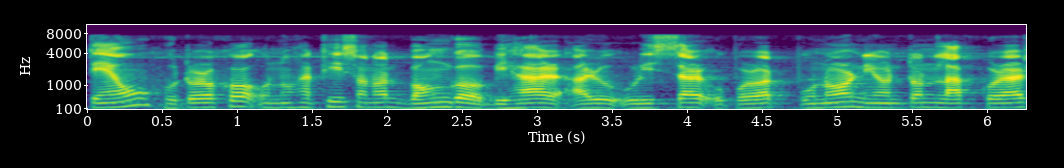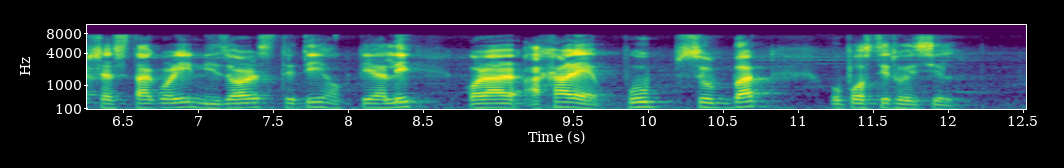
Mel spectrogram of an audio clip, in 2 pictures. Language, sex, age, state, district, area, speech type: Assamese, male, 30-45, Assam, Sivasagar, urban, read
